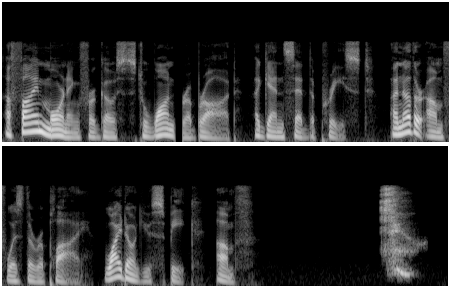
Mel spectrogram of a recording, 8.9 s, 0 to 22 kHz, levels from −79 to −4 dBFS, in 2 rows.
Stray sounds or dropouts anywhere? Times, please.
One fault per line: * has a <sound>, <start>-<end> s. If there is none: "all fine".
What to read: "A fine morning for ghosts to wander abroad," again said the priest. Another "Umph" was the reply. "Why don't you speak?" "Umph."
* has a dropout, 1.7-1.8 s
* has a sneeze, 8.2-8.7 s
